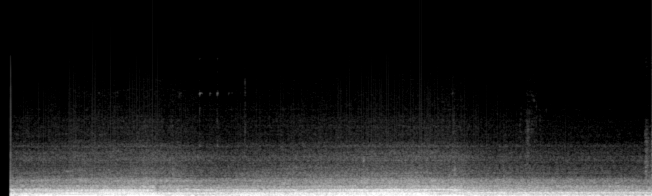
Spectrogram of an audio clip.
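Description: Car engine and road noise heard from inside the cabin: a steady low hum that eases off slightly about four and a half seconds in.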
